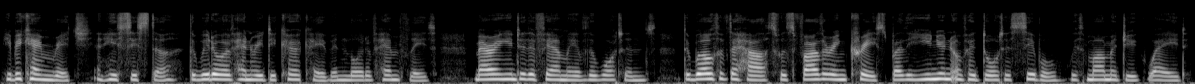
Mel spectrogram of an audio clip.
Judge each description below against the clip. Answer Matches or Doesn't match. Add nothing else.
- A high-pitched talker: Matches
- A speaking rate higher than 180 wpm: Matches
